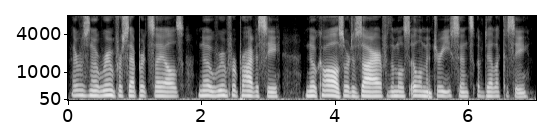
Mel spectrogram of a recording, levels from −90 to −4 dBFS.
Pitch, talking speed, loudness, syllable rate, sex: 160 Hz, 190 wpm, -17 LUFS, 6.2 syllables/s, female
